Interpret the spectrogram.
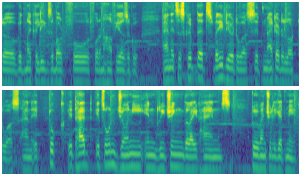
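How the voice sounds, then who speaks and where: Low-voiced reflective director. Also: male voice. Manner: reflective, halting with "uh". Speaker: film director and co-writer. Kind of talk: press interview answers.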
